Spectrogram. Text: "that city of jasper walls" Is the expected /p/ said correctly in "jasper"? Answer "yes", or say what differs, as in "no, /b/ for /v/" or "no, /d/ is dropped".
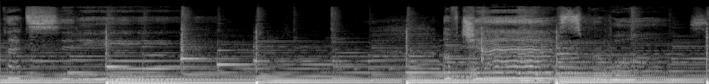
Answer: no, /f/ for /p/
